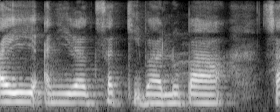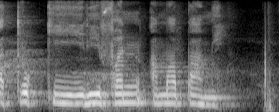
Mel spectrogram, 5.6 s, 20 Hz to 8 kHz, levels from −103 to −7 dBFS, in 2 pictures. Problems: background sounds at intervals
